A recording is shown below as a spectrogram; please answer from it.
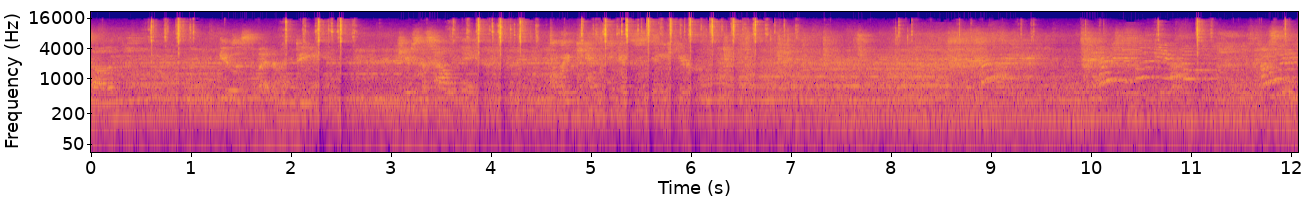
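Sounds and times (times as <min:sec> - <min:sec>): steady low hum: 0:00.0 - 0:12.0
shears snipping hair: 0:00.5 - 0:01.1, 0:01.7 - 0:02.7, 0:03.3 - 0:07.3, 0:08.0 - 0:12.0.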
